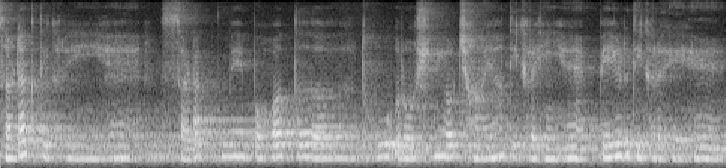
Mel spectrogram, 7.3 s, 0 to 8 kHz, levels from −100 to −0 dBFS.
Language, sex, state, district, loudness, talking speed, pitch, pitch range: Hindi, female, Chandigarh, Chandigarh, -17 LUFS, 150 wpm, 200 Hz, 190-210 Hz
